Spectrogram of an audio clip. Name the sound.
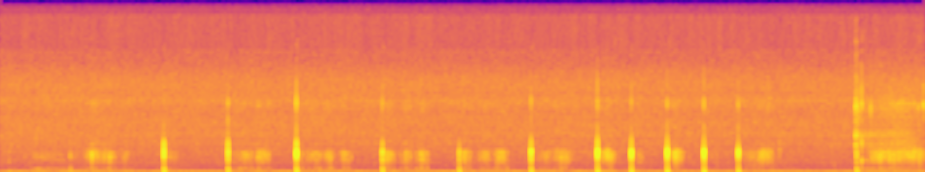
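writing with a small pen or stylus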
